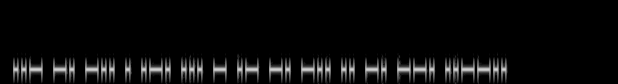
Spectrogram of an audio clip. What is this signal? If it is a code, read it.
Morse code, heard as a keyed tone, about 30 wpm, 700 Hz. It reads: UNDERSTANDING?
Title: Sentences from Top 1000 Words - Review Part 3 - 30wpm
